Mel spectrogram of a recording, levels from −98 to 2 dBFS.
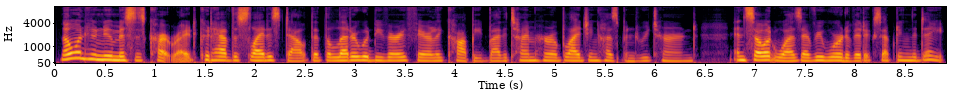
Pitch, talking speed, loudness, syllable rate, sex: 195 Hz, 250 wpm, -18 LUFS, 6.3 syllables/s, female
